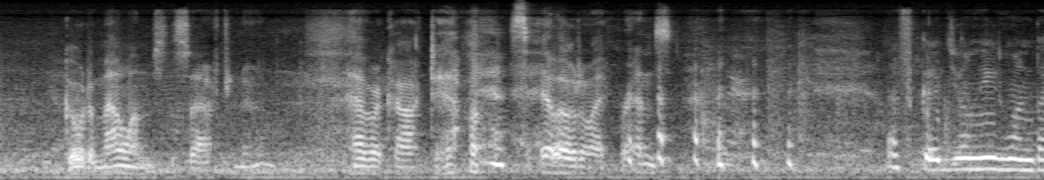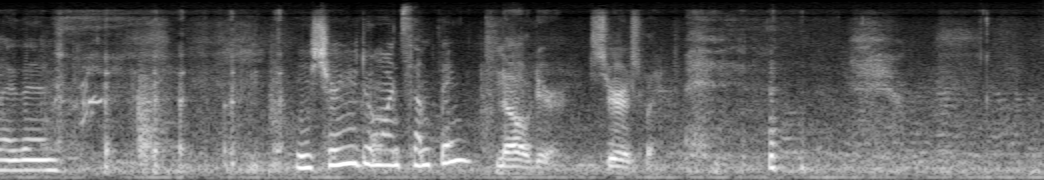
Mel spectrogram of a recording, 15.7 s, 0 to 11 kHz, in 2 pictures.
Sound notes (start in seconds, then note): 4.6 laughing; 8.2 laughs; 13.0 chuckling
